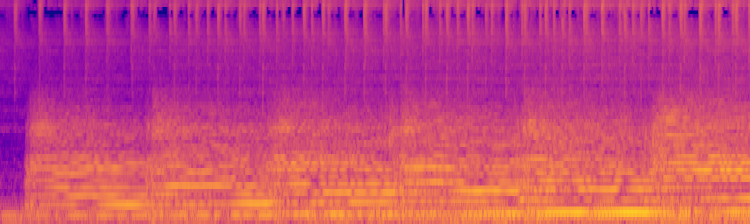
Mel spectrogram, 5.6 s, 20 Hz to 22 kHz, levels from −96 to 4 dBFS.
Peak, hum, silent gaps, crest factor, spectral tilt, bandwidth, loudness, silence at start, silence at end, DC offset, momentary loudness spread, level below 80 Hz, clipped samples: -4 dBFS; none; none; 14 dB; -6 dB/octave; over 20 kHz; -19 LUFS; 0 s; 0 s; under 0.1%; 8 LU; -38 dBFS; under 0.1%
